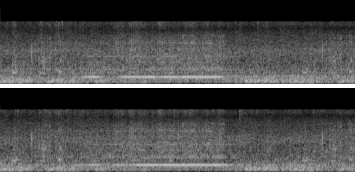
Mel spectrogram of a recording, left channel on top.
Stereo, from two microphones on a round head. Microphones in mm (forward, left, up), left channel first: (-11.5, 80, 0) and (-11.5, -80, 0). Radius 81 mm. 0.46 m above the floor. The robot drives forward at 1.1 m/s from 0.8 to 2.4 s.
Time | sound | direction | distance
0.0 | a lawn mower | 10° right (ahead or behind) | ?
